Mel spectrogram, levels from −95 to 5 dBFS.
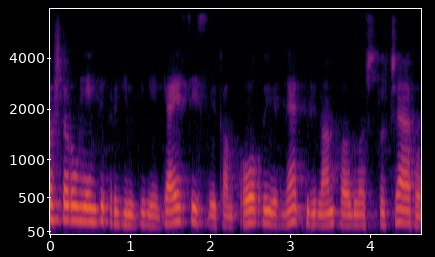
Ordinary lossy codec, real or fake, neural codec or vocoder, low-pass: AAC, 48 kbps; fake; codec, 16 kHz, 1 kbps, FunCodec, trained on LibriTTS, 50 frames a second; 7.2 kHz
